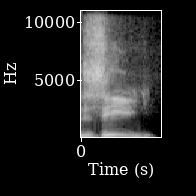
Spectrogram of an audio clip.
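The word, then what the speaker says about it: Zukor: You had Paramount, which was Adolf Zucker. It's an interesting pronunciation, Zuckor, but anyway.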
